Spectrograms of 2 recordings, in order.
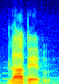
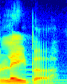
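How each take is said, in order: First: It is said with a Japanese katakana accent. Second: It is said with an English accent. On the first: The speaker calls it wrong. "In katakana pronunciation, you'd say" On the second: The speaker calls it right. "It's like a"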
